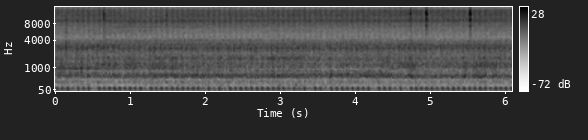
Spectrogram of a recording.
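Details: Honda ADV 150 scooter after the CVT area was reassembled: steady single-cylinder idle with even beats and no clicking from the belt-drive side; the earlier CVT clicking is gone, though it may return if the lubricant wears off.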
